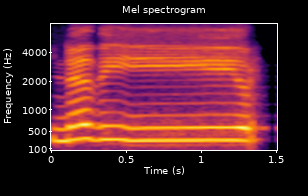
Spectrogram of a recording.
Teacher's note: اس سے پہلے یا ساکن ہے تو را ہم باریک پڑھیں گے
